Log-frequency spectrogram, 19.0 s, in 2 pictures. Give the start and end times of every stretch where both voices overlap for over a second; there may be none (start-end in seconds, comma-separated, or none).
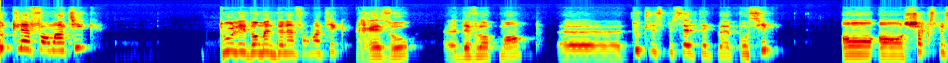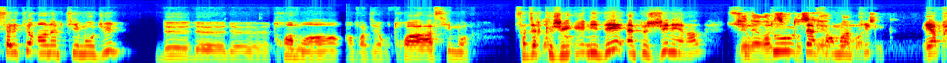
16.8-18.2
